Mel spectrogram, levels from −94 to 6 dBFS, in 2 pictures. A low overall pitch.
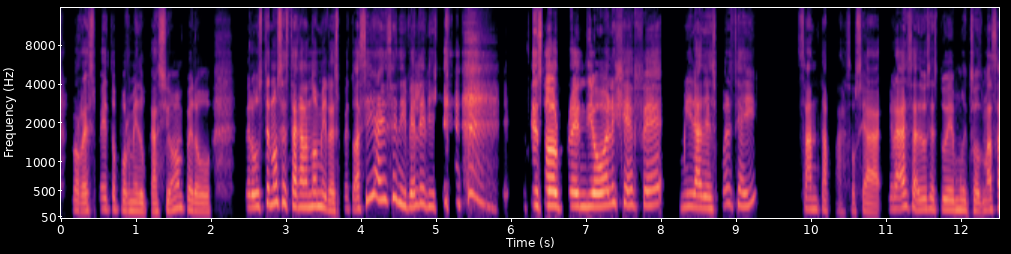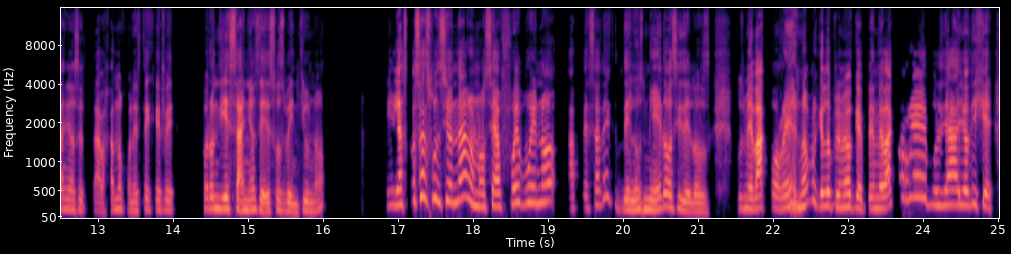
No: high, 205 Hz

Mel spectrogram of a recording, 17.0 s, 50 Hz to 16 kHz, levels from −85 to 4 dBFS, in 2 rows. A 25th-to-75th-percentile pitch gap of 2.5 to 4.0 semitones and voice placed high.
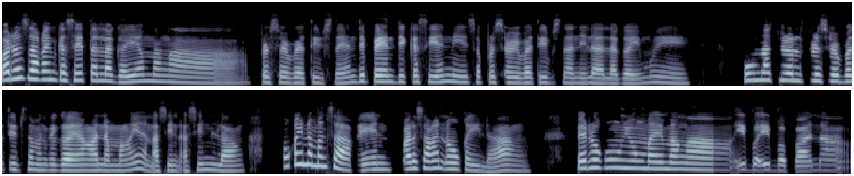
No: average, 4.4 semitones; high, 245 Hz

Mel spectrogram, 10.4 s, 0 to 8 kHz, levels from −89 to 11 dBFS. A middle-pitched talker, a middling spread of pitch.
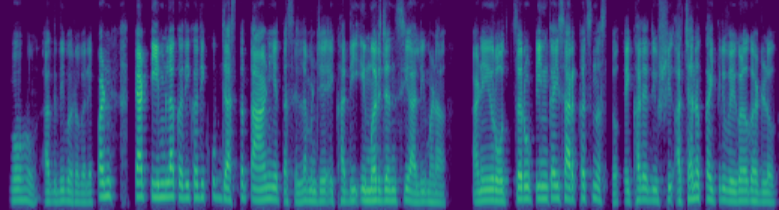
Yes: medium, 150 Hz; average, 3.5 semitones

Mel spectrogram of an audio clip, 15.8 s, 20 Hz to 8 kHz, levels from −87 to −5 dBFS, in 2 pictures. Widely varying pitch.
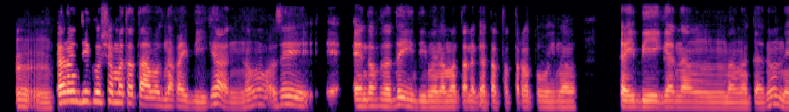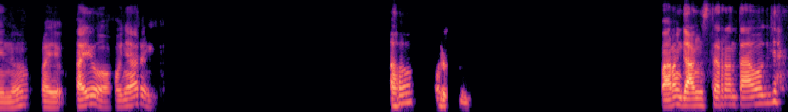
Yes: wide, 6.5 semitones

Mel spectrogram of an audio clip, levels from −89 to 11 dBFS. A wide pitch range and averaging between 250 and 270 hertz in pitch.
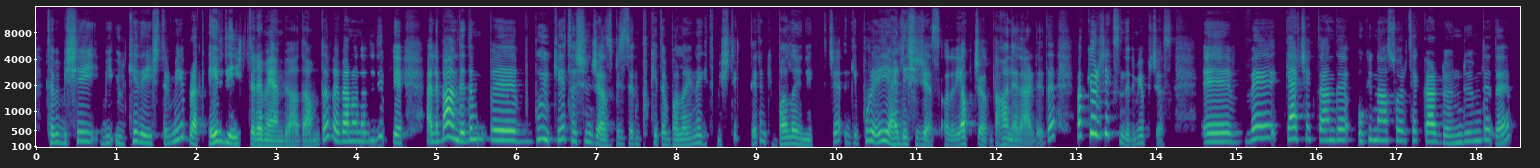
No: wide, 6.3 semitones; high, 235 Hz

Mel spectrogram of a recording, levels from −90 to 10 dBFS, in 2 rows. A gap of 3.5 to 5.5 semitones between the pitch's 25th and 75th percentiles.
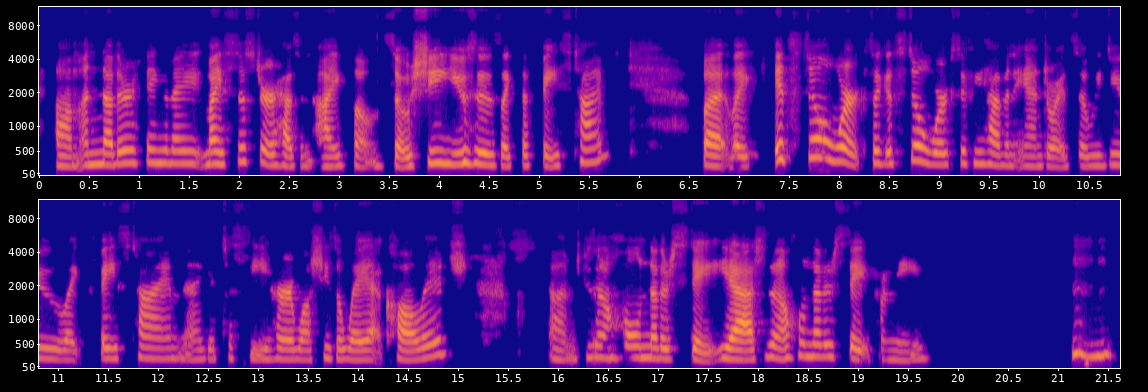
Yes: average, 3.8 semitones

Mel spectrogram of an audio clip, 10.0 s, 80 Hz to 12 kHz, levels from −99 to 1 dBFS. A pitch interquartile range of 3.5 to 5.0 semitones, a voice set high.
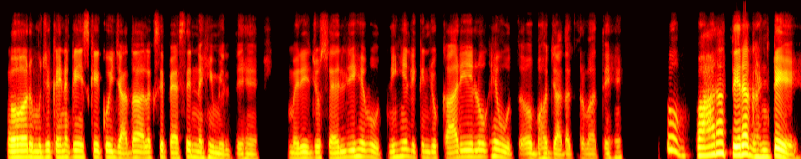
No: average, 4.0 semitones; low, 125 Hz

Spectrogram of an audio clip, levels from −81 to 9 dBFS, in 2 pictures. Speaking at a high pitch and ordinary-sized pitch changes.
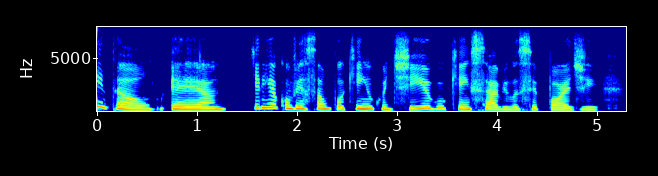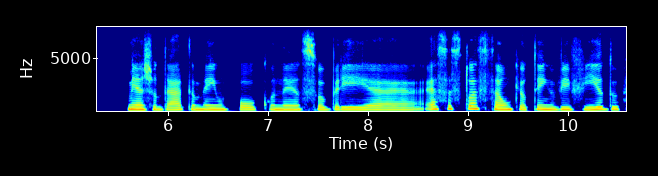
Yes: high, 200 Hz; average, 3.1 semitones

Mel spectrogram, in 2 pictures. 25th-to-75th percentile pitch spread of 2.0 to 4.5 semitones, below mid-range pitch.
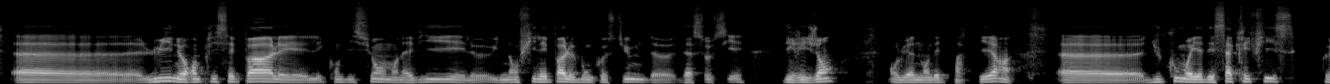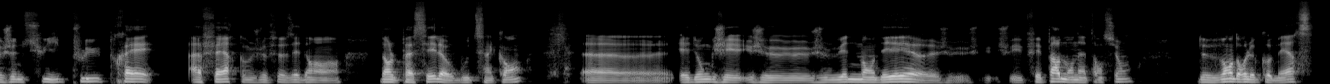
Yes: average, 3.1 semitones; low, 110 Hz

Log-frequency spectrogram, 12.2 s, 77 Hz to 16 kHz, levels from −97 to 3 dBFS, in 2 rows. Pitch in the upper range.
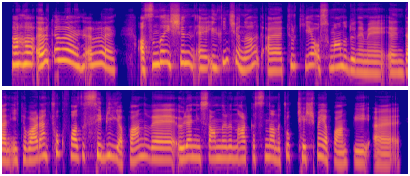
Yes: high, 230 Hz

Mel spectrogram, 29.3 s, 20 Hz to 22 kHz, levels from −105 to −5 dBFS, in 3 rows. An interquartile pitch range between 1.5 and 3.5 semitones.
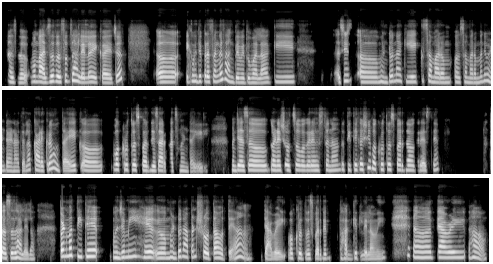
Yes: average, 3.2 semitones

